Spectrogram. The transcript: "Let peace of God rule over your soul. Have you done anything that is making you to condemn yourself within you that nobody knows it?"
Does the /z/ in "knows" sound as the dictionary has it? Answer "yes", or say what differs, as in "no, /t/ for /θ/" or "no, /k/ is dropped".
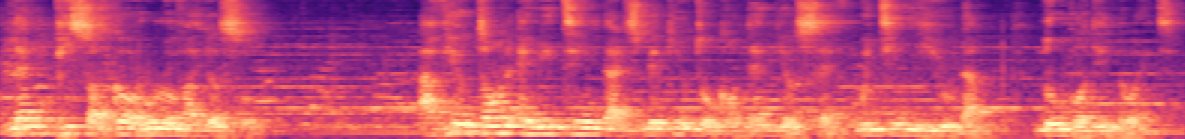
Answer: no, /z/ is dropped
